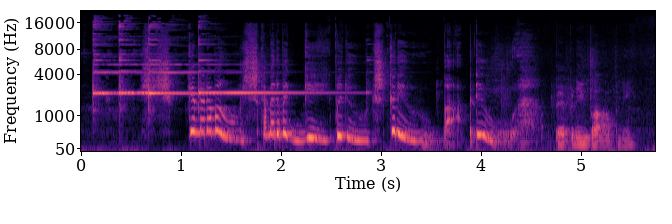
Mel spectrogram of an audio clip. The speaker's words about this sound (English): please ring that bell on your way out, my little lad.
